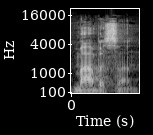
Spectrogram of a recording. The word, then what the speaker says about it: Mauboussin: My next book, and I'm going to probably mispronounce the author's name, and I apologize for that, is Think Twice by Michael Mauboussin. Mauboussin.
